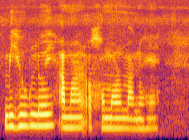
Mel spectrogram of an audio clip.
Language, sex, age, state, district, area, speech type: Assamese, female, 45-60, Assam, Goalpara, urban, spontaneous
